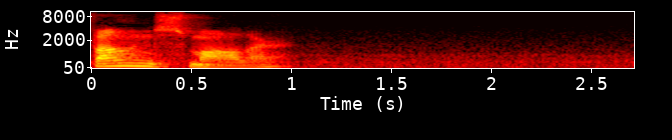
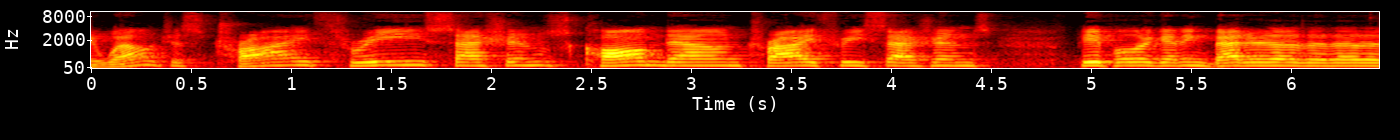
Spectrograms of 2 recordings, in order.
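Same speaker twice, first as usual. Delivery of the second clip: mock pushy therapist; 6 semitones higher, 7 dB louder than usual. Mimicking therapist's soothing push.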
